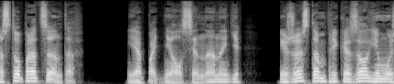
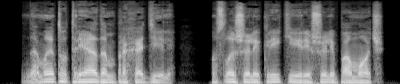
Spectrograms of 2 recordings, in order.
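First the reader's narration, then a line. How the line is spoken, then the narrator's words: Calm. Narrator (Russian): спокойно сказал он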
